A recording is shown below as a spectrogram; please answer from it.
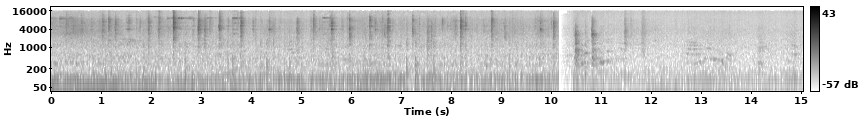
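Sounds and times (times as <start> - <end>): bread frying in oil: 0.0 - 11.0.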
